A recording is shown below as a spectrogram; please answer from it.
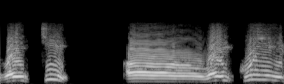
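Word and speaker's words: weiqi: But in the Chinese equivalent of chess, which is called Wei Qi or Wei Kui, it's written as but pronounced as Wei Qi, you have to surround the enemy.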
